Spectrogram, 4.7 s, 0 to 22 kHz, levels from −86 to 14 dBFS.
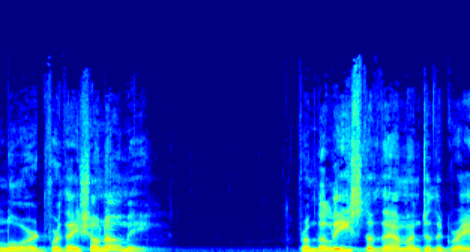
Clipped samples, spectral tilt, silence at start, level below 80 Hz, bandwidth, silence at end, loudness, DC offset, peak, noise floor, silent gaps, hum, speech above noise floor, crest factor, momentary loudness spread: under 0.1%; -5 dB/octave; 0 s; -72 dBFS; 17 kHz; 0 s; -23 LUFS; under 0.1%; -8 dBFS; -67 dBFS; none; none; 45 dB; 16 dB; 7 LU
